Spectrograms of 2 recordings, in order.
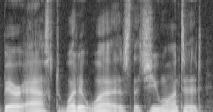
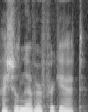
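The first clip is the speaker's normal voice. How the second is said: put-on higher, earnest young girl; eager girl's promise; 8 semitones higher, faster than usual. A narrator's reading. Girl promising the bear, high and earnest.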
